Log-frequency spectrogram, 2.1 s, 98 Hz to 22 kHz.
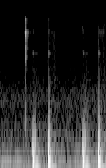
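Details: Teaching recording: two heartbeats at about 60 a minute with a soft murmur between first and second sounds; systolic murmur.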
